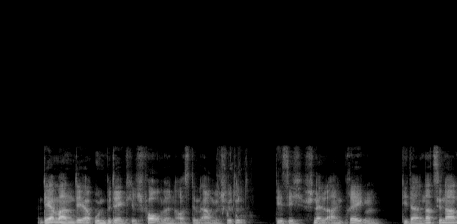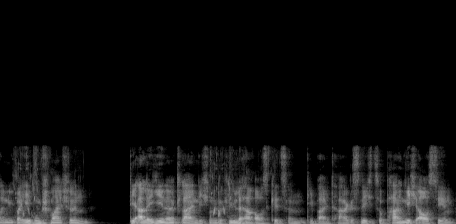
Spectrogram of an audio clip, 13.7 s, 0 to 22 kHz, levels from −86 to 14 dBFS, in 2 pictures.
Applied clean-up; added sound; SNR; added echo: neural mask model DeepFilterNet 3.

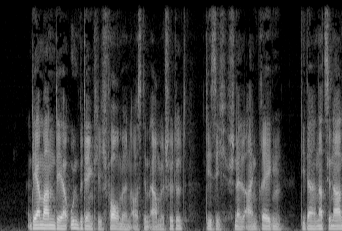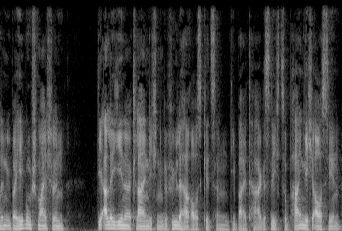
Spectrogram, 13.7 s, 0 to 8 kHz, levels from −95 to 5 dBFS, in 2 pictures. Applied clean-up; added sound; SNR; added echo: none; none; none; none.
